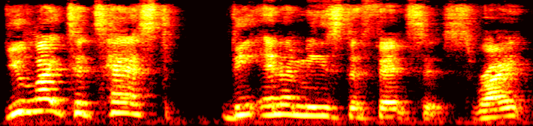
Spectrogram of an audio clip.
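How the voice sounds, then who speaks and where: A man's voice: high voice, sing-song, slow pace. An American man giving informal, speculative news commentary in a conversational, rhetorical way, often checking in with his listeners. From United States. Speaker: online video commentator and channel host. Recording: roomy, echoing voice recording.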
